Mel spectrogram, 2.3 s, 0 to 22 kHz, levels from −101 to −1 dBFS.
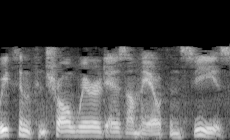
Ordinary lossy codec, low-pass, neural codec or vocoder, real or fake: MP3, 32 kbps; 5.4 kHz; codec, 16 kHz, 0.5 kbps, FunCodec, trained on LibriTTS, 25 frames a second; fake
